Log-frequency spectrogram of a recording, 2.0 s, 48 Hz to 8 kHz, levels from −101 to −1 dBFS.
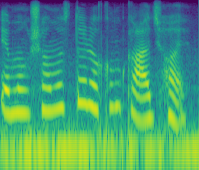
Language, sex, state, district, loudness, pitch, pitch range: Bengali, female, West Bengal, Kolkata, -15 LUFS, 95 Hz, 90-105 Hz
